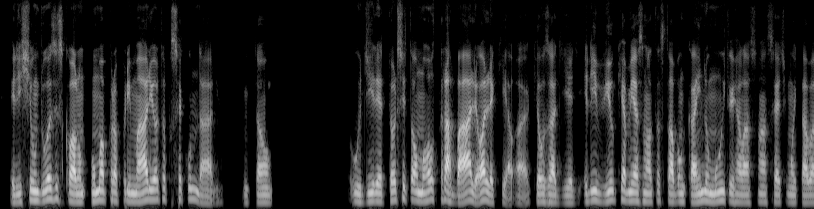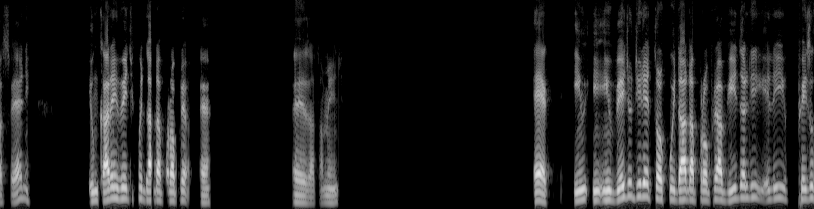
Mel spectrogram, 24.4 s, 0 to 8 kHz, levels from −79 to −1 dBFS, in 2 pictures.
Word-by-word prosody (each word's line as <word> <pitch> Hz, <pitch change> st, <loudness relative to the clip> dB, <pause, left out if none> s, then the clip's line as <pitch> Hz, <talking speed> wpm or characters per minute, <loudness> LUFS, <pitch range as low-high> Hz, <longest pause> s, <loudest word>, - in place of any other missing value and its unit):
eles 110 Hz, +2 st, -5 dB
tinham 135 Hz, -2 st, +1 dB
2 145 Hz, +5 st, +1 dB
escola, 115 Hz, -7 st, +2 dB
u -, -, -10 dB
uma 130 Hz, +2 st, +3 dB
para 130 Hz, -, -2 dB
o -, -, -6 dB
primário 120 Hz, +2 st, +2 dB
e 140 Hz, -, +2 dB
outra 145 Hz, +1 st, -3 dB
para -, -, -28 dB
o -, -, -10 dB
secundário. 145 Hz, -8 st, -5 dB, 0.3 s
Então 105 Hz, +1 st, -4 dB, 1.2 s
o 115 Hz, -2 st, -5 dB
diretor 120 Hz, +4 st, -2 dB
se 160 Hz, -, -6 dB
tomou 120 Hz, -2 st, +1 dB
ao 140 Hz, -, -1 dB
trabalho -, -, +4 dB
olha, -, -, +4 dB
que -, -, -13 dB
a -, -, -4 dB
o -, -, -7 dB
que -, -, -10 dB
ousadia 100 Hz, -2 st, -2 dB
d 95 Hz, -, -27 dB
ele 130 Hz, +4 st, -2 dB
viu 125 Hz, +3 st, -3 dB
que 135 Hz, +2 st, -5 dB
a -, -, +2 dB
minhas 125 Hz, -1 st, +1 dB
notas 120 Hz, +1 st, -5 dB
estavam 115 Hz, +1 st, -2 dB
caindo 115 Hz, +5 st, 0 dB
muito 120 Hz, +2 st, -1 dB
em 110 Hz, -, -3 dB
relação 105 Hz, 0 st, -3 dB
à 110 Hz, -, -4 dB
7ª, 105 Hz, -1 st, -7 dB
8ª 100 Hz, 0 st, -3 dB
série, 130 Hz, +6 st, -5 dB, 0.9 s
e 120 Hz, -, -2 dB
um 130 Hz, -, +1 dB
cara 130 Hz, +5 st, +7 dB
em 165 Hz, -, +3 dB
vez 155 Hz, 0 st, +2 dB
de -, -, -19 dB
cuidar 135 Hz, -5 st, +3 dB
da 135 Hz, -, +4 dB
própria 130 Hz, +1 st, 0 dB
é. 100 Hz, -1 st, 0 dB, 1.3 s
Exatamente. 100 Hz, -1 st, -4 dB, 2.9 s
É, -, -, +6 dB, 0.3 s
em 130 Hz, +3 st, +3 dB
em 135 Hz, +1 st, +2 dB
em 135 Hz, -, +5 dB
vez 145 Hz, +7 st, +3 dB
do 195 Hz, -, -2 dB
diretor 180 Hz, -5 st, +3 dB
cuidar 140 Hz, -1 st, +5 dB
da 140 Hz, -1 st, +5 dB
própria 135 Hz, +1 st, +3 dB
vida, 140 Hz, +6 st, -1 dB
ele 170 Hz, 0 st, -3 dB
ele 155 Hz, +3 st, -5 dB, 0.2 s
fez 145 Hz, +1 st, -1 dB
o 165 Hz, -, -1 dB
125 Hz, 170 wpm, -22 LUFS, 110-140 Hz, 2.9 s, cara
